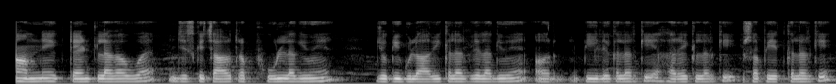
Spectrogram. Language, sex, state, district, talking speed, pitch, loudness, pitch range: Hindi, male, Maharashtra, Aurangabad, 215 wpm, 135 Hz, -21 LUFS, 130-140 Hz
